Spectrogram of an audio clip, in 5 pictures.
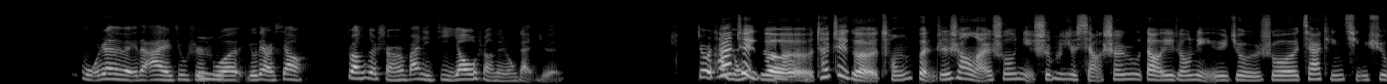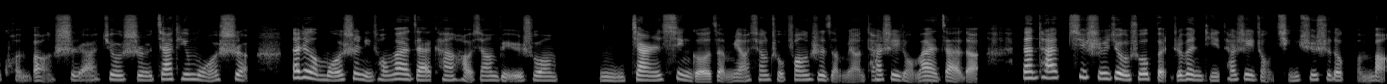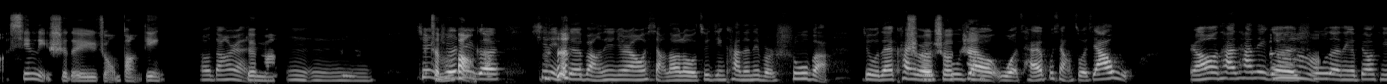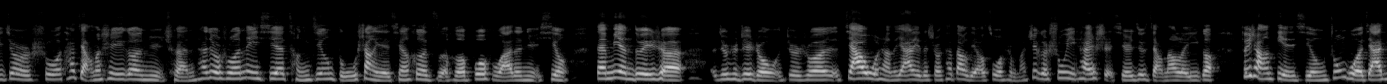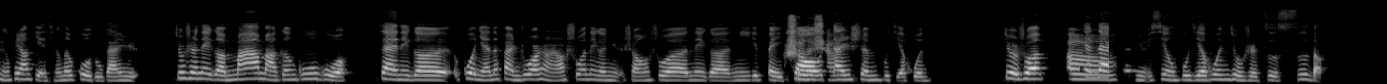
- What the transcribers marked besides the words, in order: tsk; other background noise; other noise; teeth sucking; chuckle
- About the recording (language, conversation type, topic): Chinese, podcast, 你觉得如何区分家庭支持和过度干预？
- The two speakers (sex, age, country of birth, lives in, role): female, 20-24, China, United States, guest; female, 35-39, China, United States, host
